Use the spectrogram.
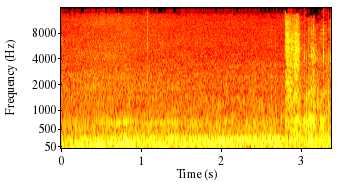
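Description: A 1936 Chrysler Airflow Eight two-door coupe drives along, its engine a steady low hum heard from inside the cabin, with a brief rattle or clatter near the end.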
